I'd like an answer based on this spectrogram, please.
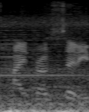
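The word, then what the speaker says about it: Hydrocity: city in Sonic Mania they spell it as hydrosity but refer to it whenever spoken about as Hydro City so they're keeping this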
